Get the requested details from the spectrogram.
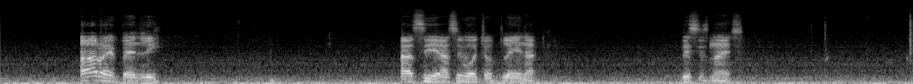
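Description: A car engine hums low and steady inside a cabin.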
